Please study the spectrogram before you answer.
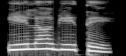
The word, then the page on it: ಏಲಾಗೀತೆ: Kannada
